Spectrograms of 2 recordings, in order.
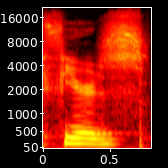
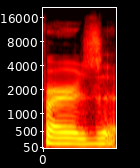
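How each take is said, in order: First: The vowel sounds like the one in 'fear'. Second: The vowel sounds like the one in 'fur'. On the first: "but it could be Fears" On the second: "I'm pronouncing it Furs"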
